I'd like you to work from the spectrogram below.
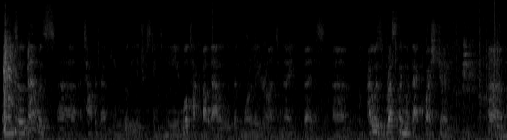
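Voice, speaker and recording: A man with a lowish voice speaks earnestly at a public panel. He is picked up from a distance in an echoey hall, with a clear background hiss behind him. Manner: earnest, measured, fillers.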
